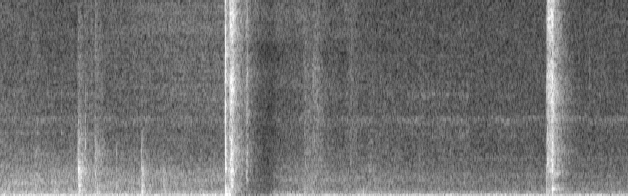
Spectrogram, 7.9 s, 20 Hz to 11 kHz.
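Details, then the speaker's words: 4L60E transmission input drum air check after replacing cracked drum (car slipped in 3rd); air applied through check ball with apply and bleed holes covered, two short sharp blasts, firm apply, no lingering hiss; 3rd clutch holds pressure, normal. "okay here we go all right that sounded good let's try it again"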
